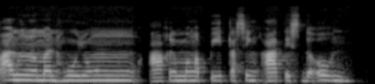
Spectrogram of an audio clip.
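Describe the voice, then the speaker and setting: In a Batangas accent, a woman speaks with medium pitch and monotone, flat intonation. Her pace is moderate. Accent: Batangueño Tagalog. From Philippines, Batangas. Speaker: vlogger. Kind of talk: casual storytelling. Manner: sounds angry by default.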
